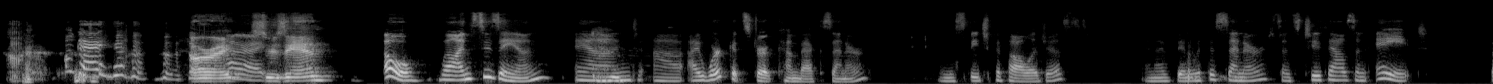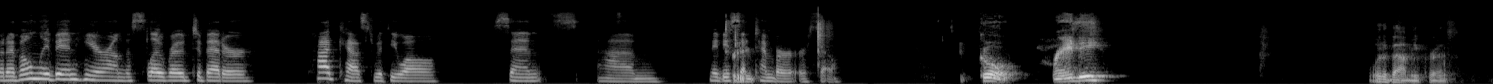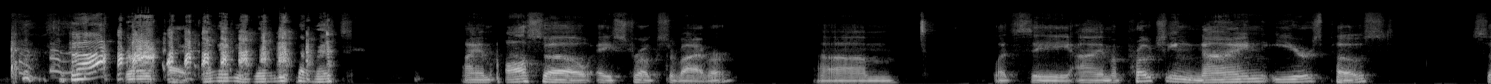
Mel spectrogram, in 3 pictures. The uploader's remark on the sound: Crew is staying home and staying connected, and recorded this episode by Zoom.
